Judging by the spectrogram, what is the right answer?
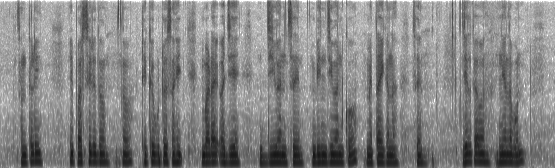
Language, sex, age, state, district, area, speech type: Santali, male, 18-30, West Bengal, Jhargram, rural, spontaneous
